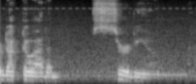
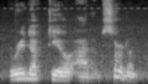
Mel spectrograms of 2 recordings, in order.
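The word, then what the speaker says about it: reductio ad absurdum: might be used for reducto adab serum uh sorry mispronunciation there reducto ad absurdum either way uh yeah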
